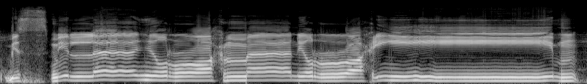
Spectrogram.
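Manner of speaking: slow, drawn-out melodic recitation; Quran recitation. Shown as a demonstration. Teacher opens the Quran class with bismillah, slow melodic recitation. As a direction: recite with long, sustained vowels.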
